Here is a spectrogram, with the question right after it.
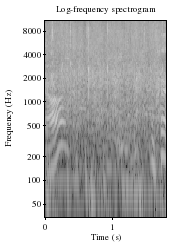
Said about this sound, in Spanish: Un aplauso para ellos, se van de escena y la semana que viene nos cuentan. Hoy estamos haciendo el programa en directo desde el auditorio El Beatriz de Madrid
